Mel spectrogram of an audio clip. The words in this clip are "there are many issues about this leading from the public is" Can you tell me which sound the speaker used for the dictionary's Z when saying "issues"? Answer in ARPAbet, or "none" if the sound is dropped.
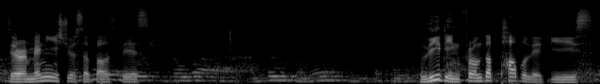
S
